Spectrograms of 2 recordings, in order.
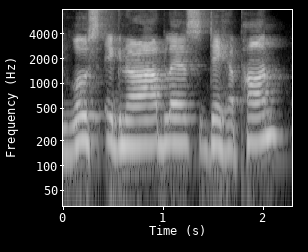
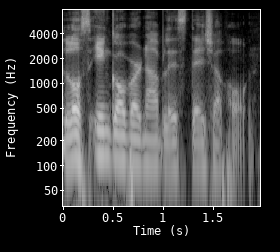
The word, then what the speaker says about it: Los Ingobernables de Japón: Naito, Takagi are part of the Los Ignorables de Japón. I know I jacked that up. I'll slide in. Los Ingobernables de Japón.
